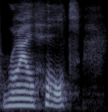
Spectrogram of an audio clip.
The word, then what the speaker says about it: Royal Holt: Did I say that right? Yeah, Royal Holt.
